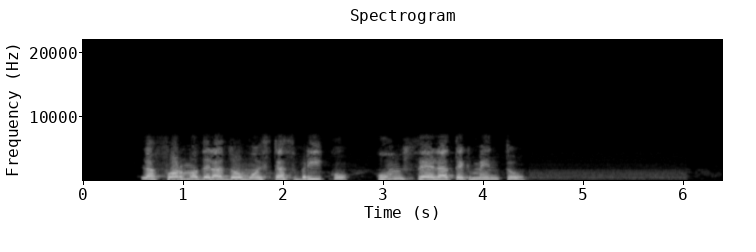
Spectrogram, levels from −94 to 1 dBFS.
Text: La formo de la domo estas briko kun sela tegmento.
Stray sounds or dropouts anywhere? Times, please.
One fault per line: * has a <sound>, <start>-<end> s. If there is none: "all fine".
all fine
